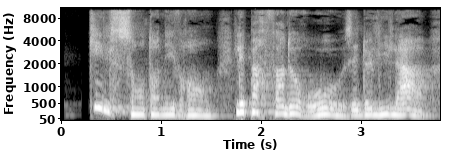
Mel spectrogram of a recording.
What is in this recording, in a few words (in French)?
Female; Sacrenuit; Blague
